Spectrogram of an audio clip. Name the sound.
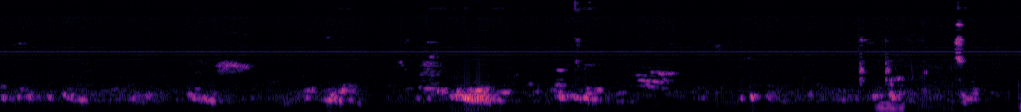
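pigeons cooing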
